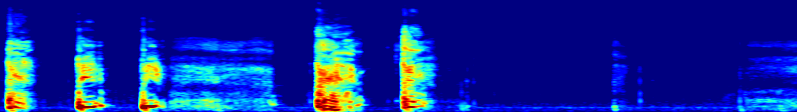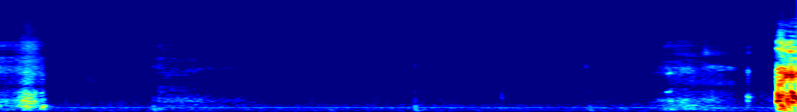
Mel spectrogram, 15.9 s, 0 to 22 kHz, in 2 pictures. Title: Barking cough 3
